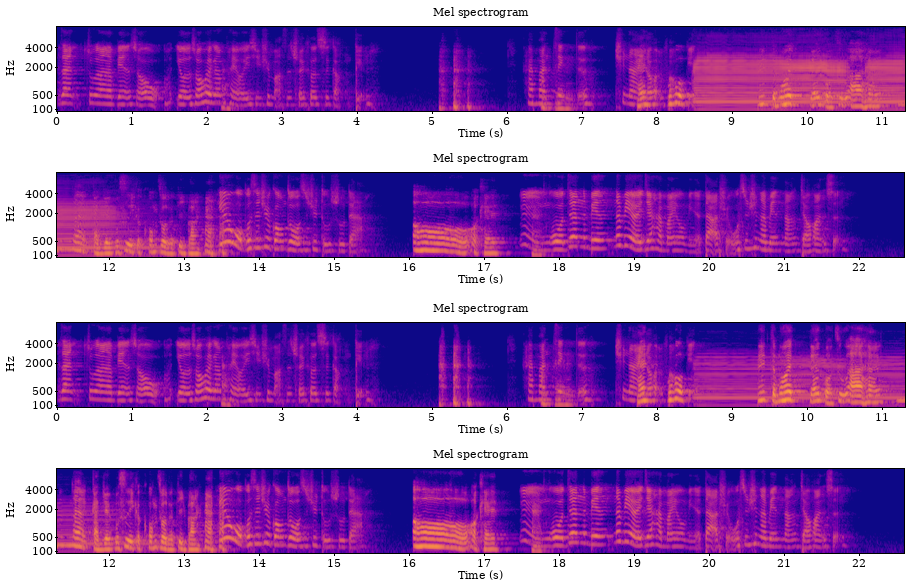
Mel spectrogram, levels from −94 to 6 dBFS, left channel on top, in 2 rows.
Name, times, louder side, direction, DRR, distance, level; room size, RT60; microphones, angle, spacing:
voice 1, 0.0-4.2 6.3-7.2 7.4-8.3 13.4-15.4 17.5-21.8, right 1 dB, 5° right, 12 dB, 0.6 m, -38 dB
voice 2, 6.5-6.8 7.7-7.9 8.1-8.4 9.3-13.5 16.0-17.2 17.6-17.8, right 3 dB, 45° right, 12 dB, 0.6 m, -28 dB
Wind instrument woodwind instrument, 8.5-12.9, left 7 dB, 85° left, 0.5 m, -38 dB
23.5 x 12.0 x 4.0 m, 0.78 s
head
